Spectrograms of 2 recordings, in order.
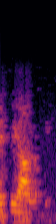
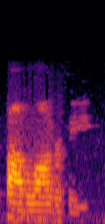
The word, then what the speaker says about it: bibliography: The first time I ever, they put me in the advanced class, I went to the back and looked at the bibliography. I pronounced it Bibleography for some crazy reason, and somebody went, no, that's not how you pronounce it.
